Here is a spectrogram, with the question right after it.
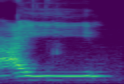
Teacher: সাধারণ জনগণের কাছে বা আপনাদের কাছে সবচেয়ে কঠিন যে হরফটা লাগে, আইন। গলাতে একটু চাপ দিয়ে বের করতে হয়, আইন, হলকের মাঝখান থেকে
